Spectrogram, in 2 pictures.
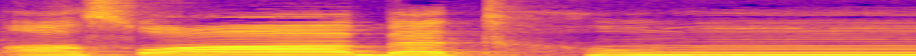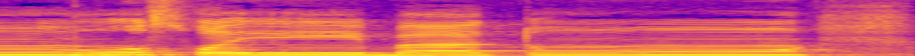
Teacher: کیسے کیا جائے گا؟ اب یہ والی جو ساکن میم ہے یہ مرج ہو جائے گی مشدد میم کے اندر، اس کو ہم نے علیحدہ سے نہیں پڑھنا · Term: میم ساکن کا ادغام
